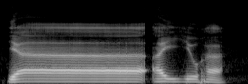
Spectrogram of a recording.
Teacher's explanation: Pada ayat ya ayyuha, karena ya berharokat fathah diikuti alif bertemu dengan hamzah di lain kata. Cara membacanya panjang selama 2-5 harokat. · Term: Mad Jaiz munfasil, mad jaiz munfasil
